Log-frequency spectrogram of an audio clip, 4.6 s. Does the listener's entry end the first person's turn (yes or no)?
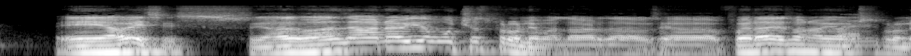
no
